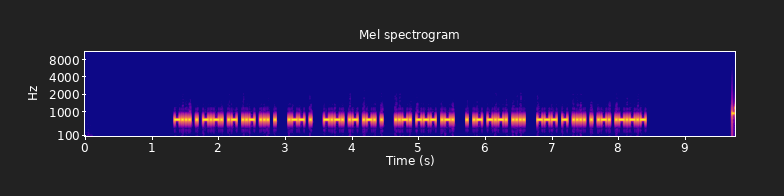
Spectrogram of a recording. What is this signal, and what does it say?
Morse code, heard as a keyed tone, about 41 wpm, 700 Hz. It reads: BECAUSE WE CARE FOR EACH OTHER.
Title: Sentences from Top 1000 Words - Review Part 3 - 45wpm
